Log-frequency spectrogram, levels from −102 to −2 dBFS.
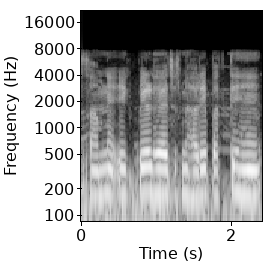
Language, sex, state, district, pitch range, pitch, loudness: Hindi, male, Jharkhand, Deoghar, 165-170 Hz, 165 Hz, -15 LUFS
